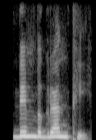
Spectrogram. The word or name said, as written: डिंब-ग्रंथि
